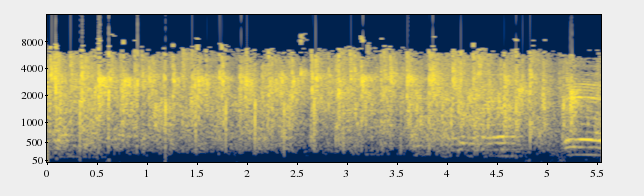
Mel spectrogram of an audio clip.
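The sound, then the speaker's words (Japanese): A church audience applauds to give thanks to God at the close of a gathering. Brisk clapping runs steadily throughout, and a voice briefly rises above it near the end. “神様に感謝を捧げていきたいと思います。拍手で神様に感謝を”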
